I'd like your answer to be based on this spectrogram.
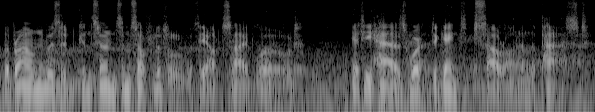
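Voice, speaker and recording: An actor voicing a wise, solemn great eagle in a fantasy game, with a measured, archaic way of speaking. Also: male voice, a bass voice, lively intonation, heavily acted. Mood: grave counsel. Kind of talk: fantasy video game cutscene acting. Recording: clear background ambience noise.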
